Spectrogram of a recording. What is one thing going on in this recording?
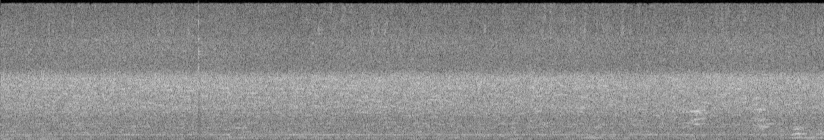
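Industrial machinery hums loudly and steadily.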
